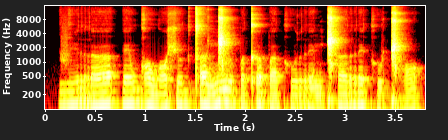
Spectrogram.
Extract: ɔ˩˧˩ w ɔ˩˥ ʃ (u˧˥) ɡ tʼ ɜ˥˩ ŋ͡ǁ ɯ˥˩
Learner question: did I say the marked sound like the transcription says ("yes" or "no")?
no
